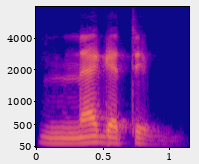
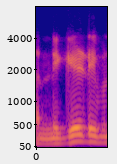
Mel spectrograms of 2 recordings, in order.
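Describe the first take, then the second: First: नेगेटिव slowly as "negetiv" with a clear e; slow, careful "ne-ge-tiv"; correct pronunciation. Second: नेगेटिव said as "nigetiv" with an i in the first syllable; the mistaken "nigetiv" that learners say; wrong pronunciation. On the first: Teacher giving students the right way, slow "negetiv". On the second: Teacher showing students the wrong way, "nigetiv". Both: Shown as a demonstration. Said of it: "हाँ नेगेटिव नहीं".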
